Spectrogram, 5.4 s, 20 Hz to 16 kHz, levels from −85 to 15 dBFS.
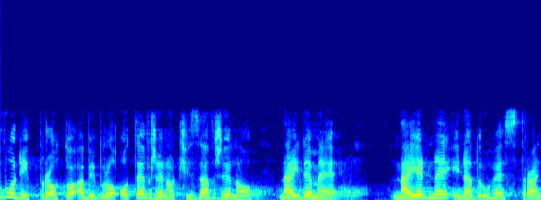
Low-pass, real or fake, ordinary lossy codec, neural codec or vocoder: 7.2 kHz; fake; AAC, 96 kbps; codec, 16 kHz, 4.8 kbps, FACodec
